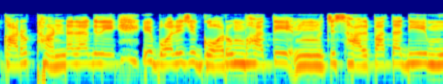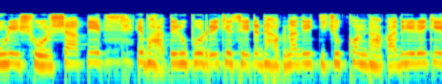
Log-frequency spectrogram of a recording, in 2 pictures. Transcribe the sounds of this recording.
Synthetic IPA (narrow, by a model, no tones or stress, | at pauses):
kaɾoʈʰaɳɖalaɡleebɔled͡ʑeɡɔɾombʱat̪ed͡ʑesalpat̪ad̪ijemuɽeʃoɾʃakeebʱat̪eɾup̬oɾːekʰeʃeʈaɖʱaknad̪iekit͡ɕʰukʰːonɖʱakad̪ieɾekʰe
